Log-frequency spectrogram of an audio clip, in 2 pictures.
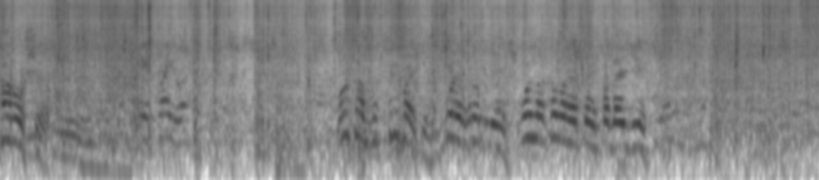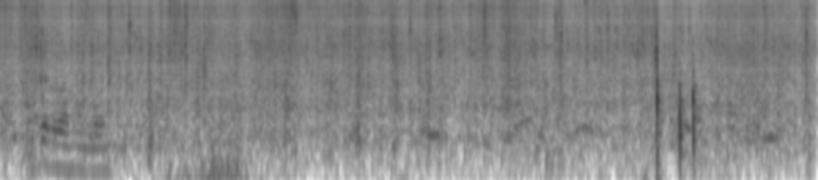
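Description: Dry stalks rustle and crackle as they are handled and thrown.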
